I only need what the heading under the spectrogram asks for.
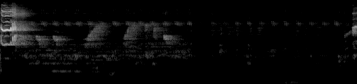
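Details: Female cucak jenggot singing: a loud sharp note opening a run of rapid, high, scratchy chattering phrases, trailing into a faint series of evenly spaced ticking notes before another sharp burst.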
